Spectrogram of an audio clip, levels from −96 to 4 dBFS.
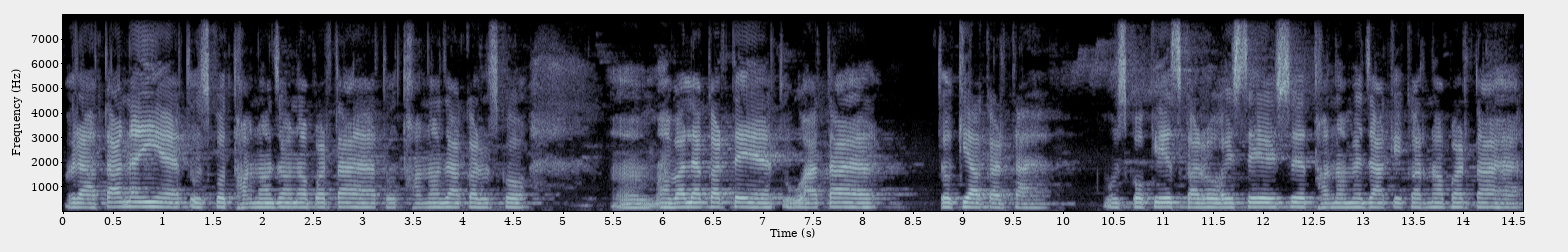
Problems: none marked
